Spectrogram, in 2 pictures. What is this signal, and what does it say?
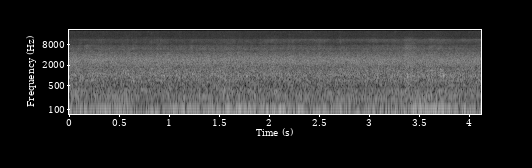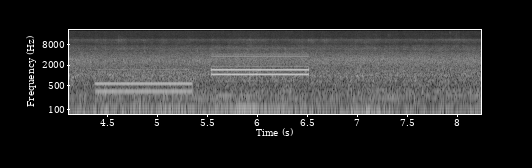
Aircraft SELCAL, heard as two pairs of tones, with radio hiss and the noise of a park. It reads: BG-PS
